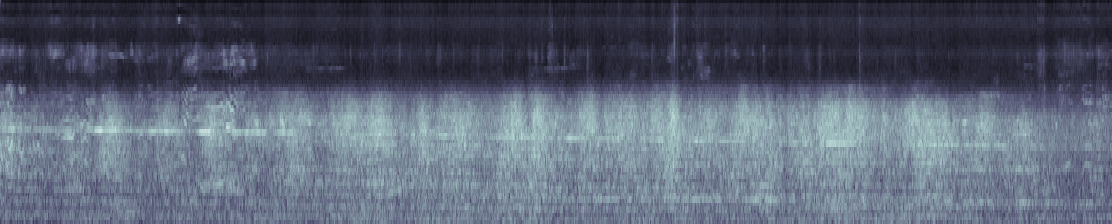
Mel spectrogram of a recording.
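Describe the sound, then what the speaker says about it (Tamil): A passenger airplane passes overhead in London, giving a sustained, loud jet roar that swells and holds over fourteen seconds, with a person talking faintly beneath it. "மறுபடியும் இன்னொரு ஃப்ளைட்டு வருதுங்க"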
